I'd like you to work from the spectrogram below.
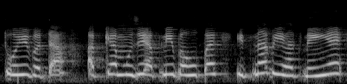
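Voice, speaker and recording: A woman voicing an anxious elderly mother-in-law in an animated family story, wailing and calling on God. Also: extremely high pitch, normal speed, dull audio. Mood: pleading.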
